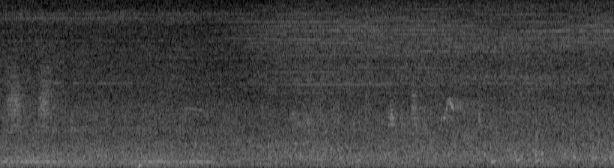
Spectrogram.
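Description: Faint, steady outdoor creek ambience: a low hiss of flowing water, with a few faint high chirps.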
